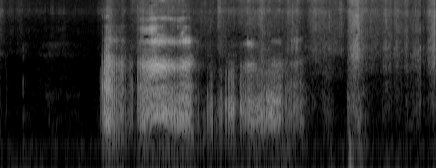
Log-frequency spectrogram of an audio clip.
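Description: Blue-and-gold macaw giving a raspy play growl while wrestling: one loud growl starts about a second in, followed by a shorter, fainter one.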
